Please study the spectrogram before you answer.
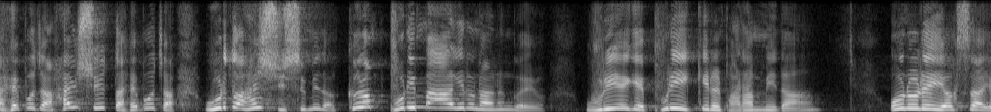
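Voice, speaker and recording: A man with a rather high voice preaches a church sermon. He moves between a quiet, low delivery and sudden loud, rising calls to get up and try again. Now and then he acts out the mockers' scornful voices. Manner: impassioned preaching, acting out quoted voices of mockers and encouragers. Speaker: senior pastor. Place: church sanctuary.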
